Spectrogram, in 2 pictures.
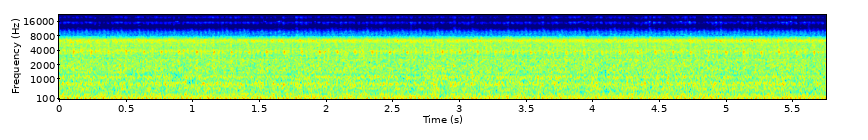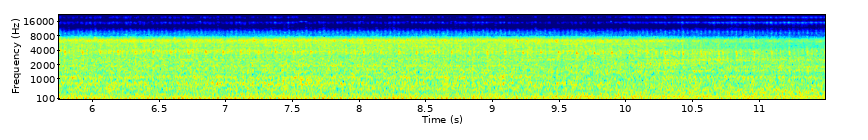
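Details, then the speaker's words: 2005 Chevrolet Astra 2.0 8v on CNG, 169,000 km, 20W50 oil, first start after sitting: light quick ticking over cold idle that fades as it warms; owner suspects lifters, camshaft or sludge, a ticking on cold start. "Então isso só acontece na primeira ligada do motor durante o dia, tá? Quando eu ligo ele pela primeira vez, ele fica com esse barulho."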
